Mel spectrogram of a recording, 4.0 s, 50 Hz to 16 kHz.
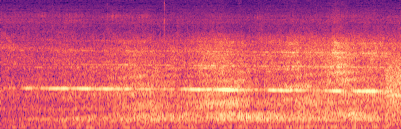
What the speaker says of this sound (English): And that is American 1576 heading to Dallas-Fort Worth. A 3-year-old A321neo.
